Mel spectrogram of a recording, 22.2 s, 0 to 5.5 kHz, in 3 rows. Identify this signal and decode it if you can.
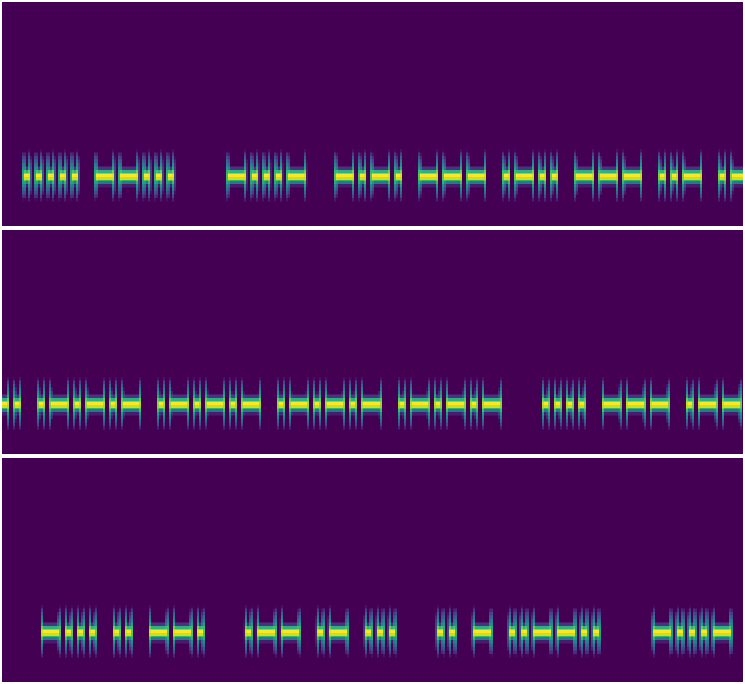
Morse code, heard as a keyed tone, about 20 wpm, 600 Hz. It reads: 57 <BT> COLOUR.... HOW BIG WAS IT? <BT>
